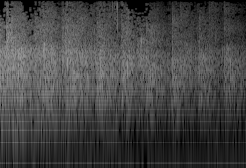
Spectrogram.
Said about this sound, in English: Put your hands together for her.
